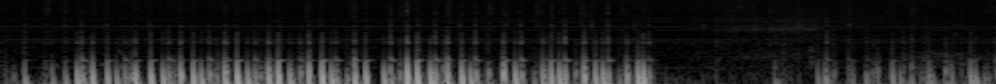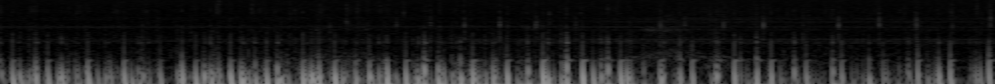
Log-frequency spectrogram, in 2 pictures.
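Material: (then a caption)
Rubber, wood. Several fingertips tap rapidly on the red rubber face of a solid table tennis paddle, a thin wooden blade held flat in front of the microphone. The taps are dull, deep thuds that stop almost instantly. They come in dense, irregular flurries with a brief quiet break around five seconds before the steady tapping resumes.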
